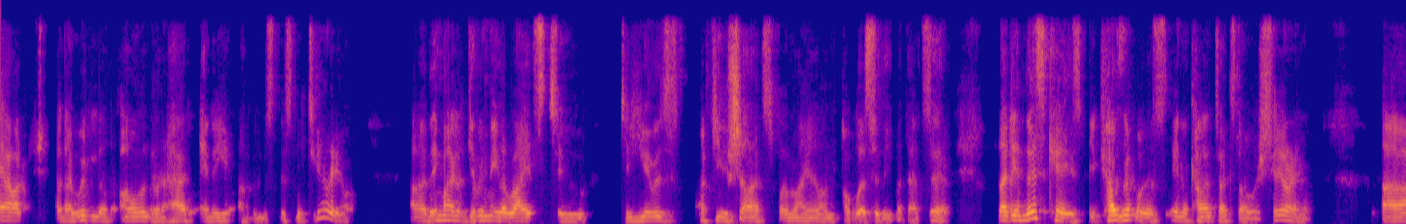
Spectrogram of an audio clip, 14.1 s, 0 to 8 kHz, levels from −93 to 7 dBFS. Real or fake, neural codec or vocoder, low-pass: fake; codec, 24 kHz, 1.5 kbps, HILCodec; 7.2 kHz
